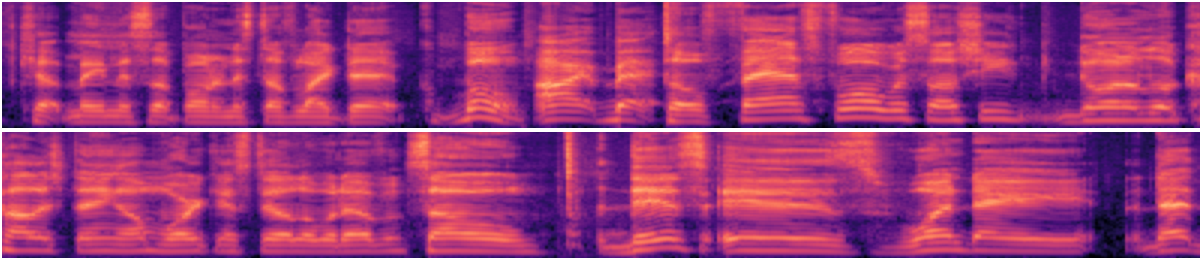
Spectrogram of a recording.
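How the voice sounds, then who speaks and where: A young American man tells a story as an animated rant in a mid-pitched voice. His delivery is casual and slangy, acting out both sides of the exchanges, and the sound is dry with no room echo. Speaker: storytime vlogger.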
